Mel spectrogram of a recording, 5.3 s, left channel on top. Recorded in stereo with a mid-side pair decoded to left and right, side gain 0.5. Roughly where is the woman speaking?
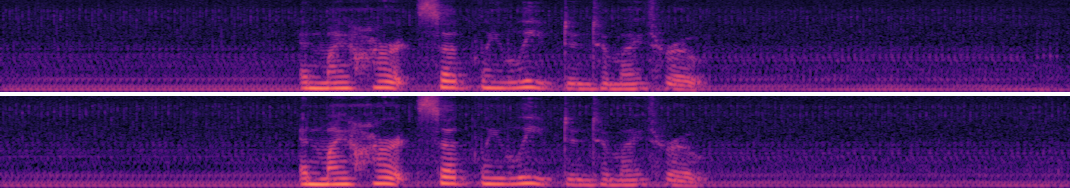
Ahead right.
